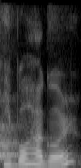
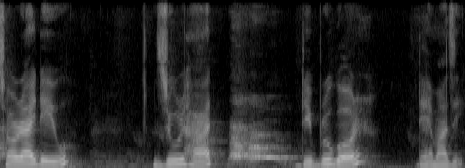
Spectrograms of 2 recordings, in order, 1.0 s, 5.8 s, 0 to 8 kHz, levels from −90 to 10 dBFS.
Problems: constant background noise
